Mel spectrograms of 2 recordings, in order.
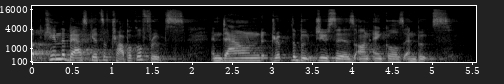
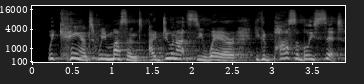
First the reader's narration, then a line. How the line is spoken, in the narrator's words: Musa cried in despair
